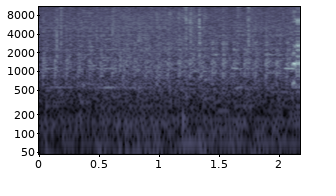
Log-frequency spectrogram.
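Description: Cartoon background music with a steady low bass, under a dense, rapid fluttering noise.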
